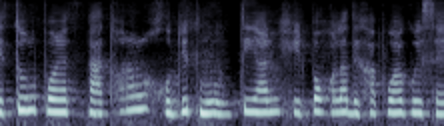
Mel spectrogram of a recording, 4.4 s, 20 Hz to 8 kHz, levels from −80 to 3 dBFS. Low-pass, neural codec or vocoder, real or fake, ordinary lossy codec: none; codec, 16 kHz, about 1 kbps, DyCAST, with the encoder's durations; fake; none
